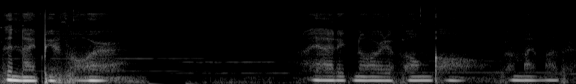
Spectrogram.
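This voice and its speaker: Casting: female apocalypse survivor and rescuer for ASMR roleplay, played by a woman. Frayed, war-weary, whispered throughout, very slow and soft-toned. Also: on the low side, completely flat delivery, no room sound, full character voice. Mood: haunted, somber. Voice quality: breathy, unvoiced whisper. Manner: slow, hushed, halting delivery in short phrases.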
